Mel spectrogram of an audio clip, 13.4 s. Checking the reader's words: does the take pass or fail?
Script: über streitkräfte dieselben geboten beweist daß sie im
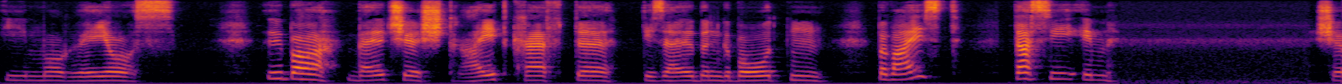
fail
